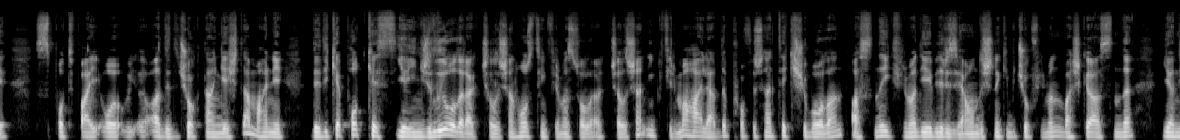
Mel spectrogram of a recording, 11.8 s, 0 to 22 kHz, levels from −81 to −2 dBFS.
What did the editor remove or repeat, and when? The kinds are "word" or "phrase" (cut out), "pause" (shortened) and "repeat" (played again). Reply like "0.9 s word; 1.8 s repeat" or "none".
8.5 s pause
